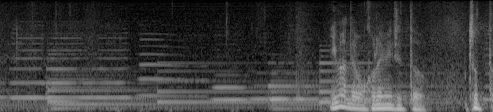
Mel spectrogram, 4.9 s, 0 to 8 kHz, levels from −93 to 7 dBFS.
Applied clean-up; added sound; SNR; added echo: none; none; none; none.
